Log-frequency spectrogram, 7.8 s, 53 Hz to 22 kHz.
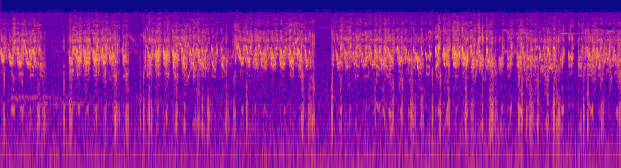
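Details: Estonian black storks at their nest, 7 June 2019, late morning, while water is brought in. Long bursts of harsh, buzzy squawking, each lasting a second or more, separated by short pauses near 1, 1.7, 3 and 4 seconds.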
